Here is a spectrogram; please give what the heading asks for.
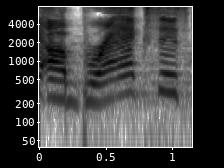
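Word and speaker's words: Abraxas: Abraasis is how you pronounce his name.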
